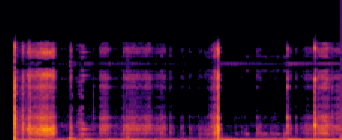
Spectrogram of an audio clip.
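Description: Camera handling noise: the microphone rubbing and bumping against a jacket, with a few sharp knocks over a low rumble.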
